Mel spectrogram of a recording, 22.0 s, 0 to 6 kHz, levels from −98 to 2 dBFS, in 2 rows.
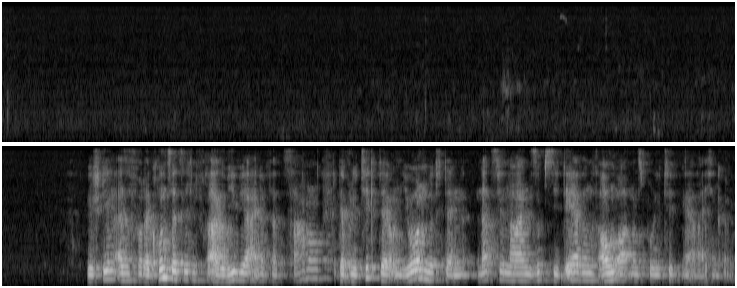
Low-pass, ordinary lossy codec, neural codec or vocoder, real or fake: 5.4 kHz; none; codec, 16 kHz, 8 kbps, FreqCodec, smaller model; fake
